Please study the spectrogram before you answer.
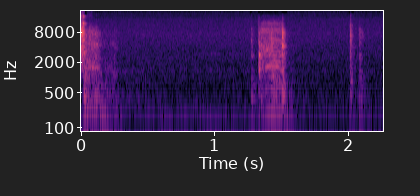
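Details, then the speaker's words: C5 Corvette column lock actuator tested with a Tech2. A short whirring buzz, then quick clicks as it locks the wheel when the key is pulled and actuates at key on; normal operation. "and you heard the actuator work and now it says ignition off locked and the wheel is now locked key on actuator Works key out you hear that activity and now we're back in business"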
